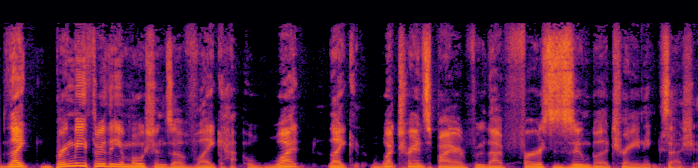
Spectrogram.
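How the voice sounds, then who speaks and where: In a dry, close recording with no echo and a quiet background, a man speaks at a fairly slow pace, his somewhat breathy voice dark and mellow with ordinary pitch variation. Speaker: podcast host and wrestler. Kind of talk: casual interview.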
